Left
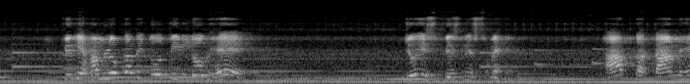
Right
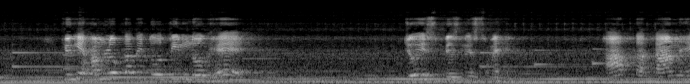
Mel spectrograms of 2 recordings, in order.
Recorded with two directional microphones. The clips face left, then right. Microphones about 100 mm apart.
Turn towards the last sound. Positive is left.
turn(degrees=25)  # may be behind; listen again after turning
